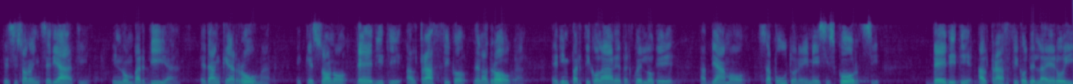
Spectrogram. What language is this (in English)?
Italian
